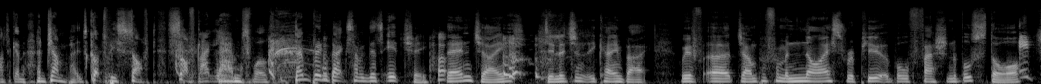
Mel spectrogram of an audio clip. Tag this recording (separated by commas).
Speech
